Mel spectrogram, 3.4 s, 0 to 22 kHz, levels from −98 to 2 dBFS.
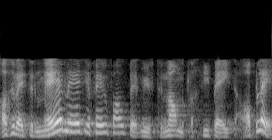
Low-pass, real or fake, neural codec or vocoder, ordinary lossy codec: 7.2 kHz; real; none; AAC, 16 kbps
